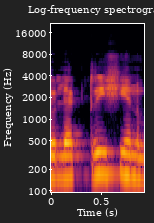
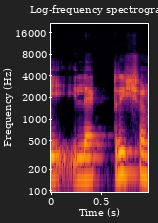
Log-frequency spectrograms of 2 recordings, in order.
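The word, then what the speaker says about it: electrician: जैसे अब इलेक्ट्रीशियन है ना, अपने तो इलेक्ट्रीशियन बोलते हैं, जबकि इलेक्ट्रीशियन होता है।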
